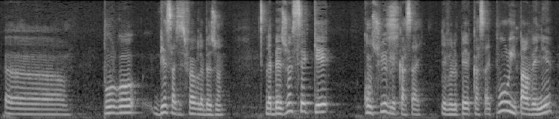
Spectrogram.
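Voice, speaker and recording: A man's voice: fairly high pitch, mellow. A man answering interview questions, hesitant and full of "euh" fillers and restarts. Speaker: political supporter interviewed as guest.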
